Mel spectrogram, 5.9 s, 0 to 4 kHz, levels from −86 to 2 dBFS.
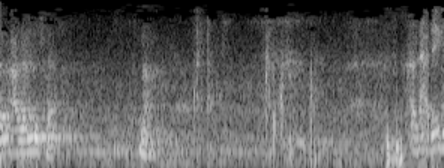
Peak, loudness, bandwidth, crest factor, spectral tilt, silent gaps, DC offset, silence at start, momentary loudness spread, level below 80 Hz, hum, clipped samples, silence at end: -6 dBFS; -24 LUFS; 3.8 kHz; 18 dB; -12 dB/octave; none; under 0.1%; 0 s; 16 LU; -34 dBFS; none; under 0.1%; 0 s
